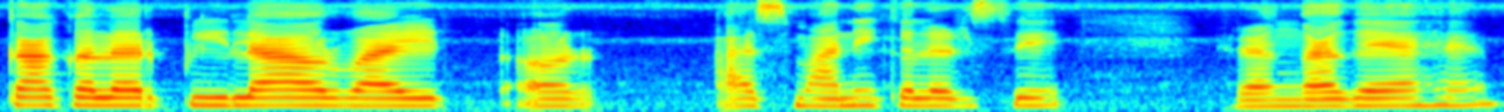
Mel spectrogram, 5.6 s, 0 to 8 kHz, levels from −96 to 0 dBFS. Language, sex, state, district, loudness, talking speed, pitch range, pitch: Hindi, female, Odisha, Khordha, -18 LUFS, 125 wpm, 185-205 Hz, 195 Hz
